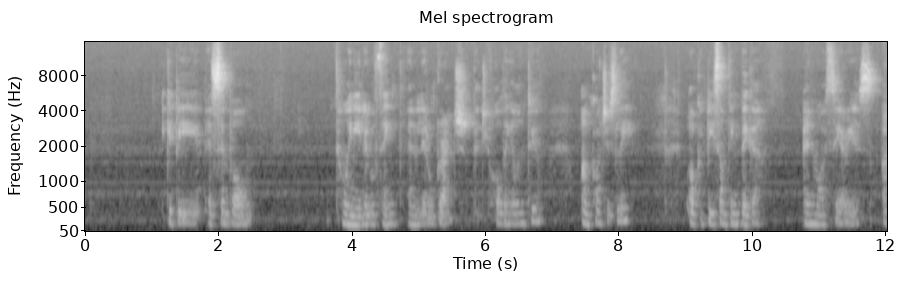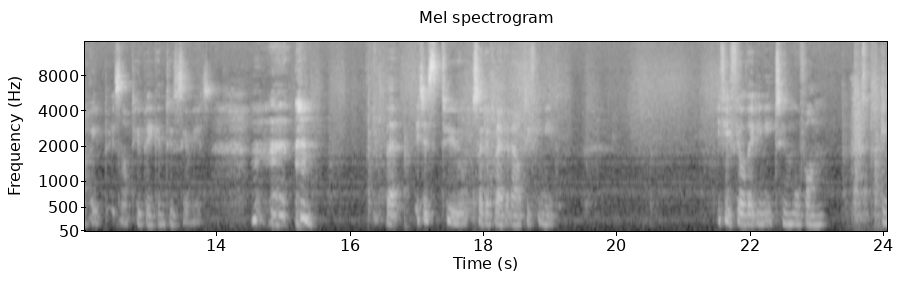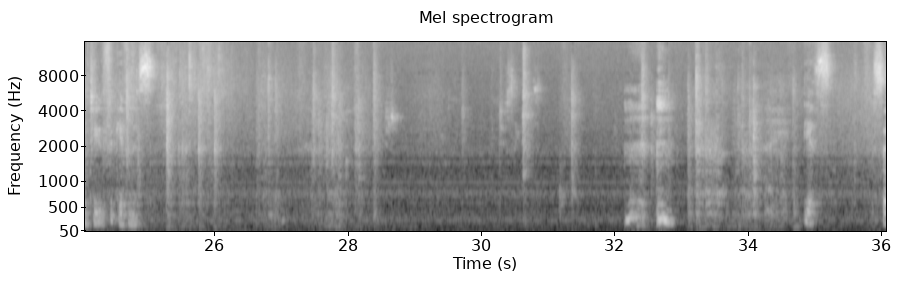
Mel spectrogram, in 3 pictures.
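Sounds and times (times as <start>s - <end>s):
breathy exhale: 14.0s - 14.5s
woman clearing throat: 14.6s - 15.6s, 32.2s - 33.0s.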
